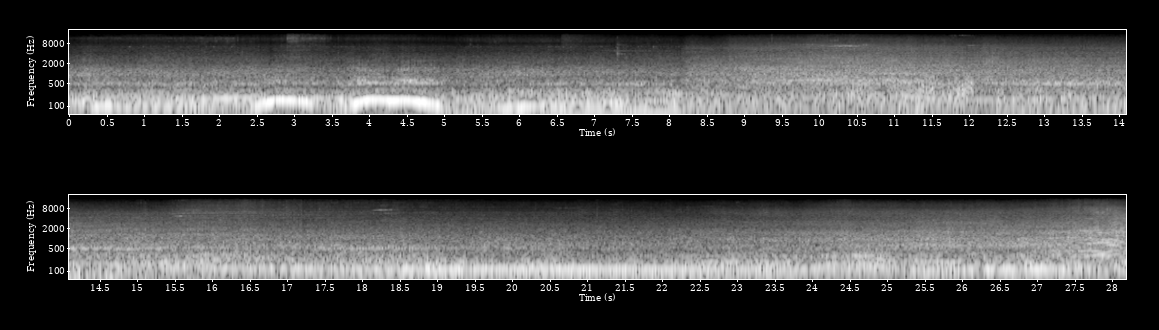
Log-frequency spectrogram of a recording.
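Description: Supercar engines revving in a few quick rising-and-falling blips in the first five seconds, then running steadily as the cars pull past in slow city traffic, with another rising rev near the end.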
